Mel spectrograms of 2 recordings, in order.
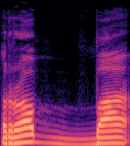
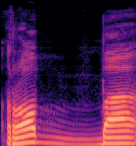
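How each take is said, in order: The two takes are said the same way.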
